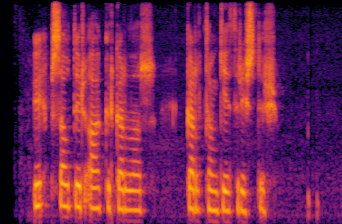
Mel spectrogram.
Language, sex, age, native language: Icelandic, female, 18-19, Icelandic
